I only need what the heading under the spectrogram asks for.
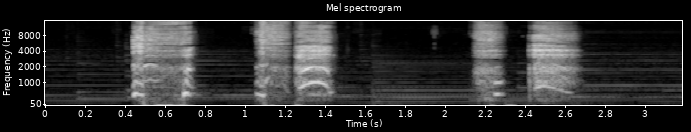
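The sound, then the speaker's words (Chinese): Rapid, harsh coughing from a young woman choking on blood: five sharp voiced coughs arrive in two quick clusters, loud against near silence. “武之兰急促的咳了起来，一张小脸迅速转白，又降成猪肝色。”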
